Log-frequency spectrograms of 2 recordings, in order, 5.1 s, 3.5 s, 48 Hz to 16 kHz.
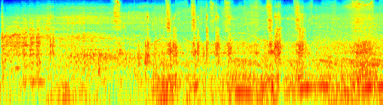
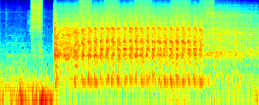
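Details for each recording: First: Hurricane-flooded 1992 Ford Crown Victoria with 11,000 miles, computer connector corrosion cleaned, starting fluid sprayed: cranking catches and fires into an uneven early run with some clatter, then keeps running normally. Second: Hurricane-flooded 1992 Ford Crown Victoria, 11,000 miles, cranked with carb cleaner/starting fluid sprayed in: starter grinds steadily about three turns a second but never fires; owner suspects no spark, fuel heard, throttle butterfly not opening.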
